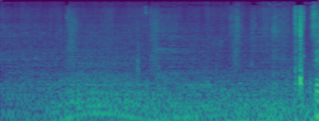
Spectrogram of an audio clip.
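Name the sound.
road traffic with buses in Reading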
